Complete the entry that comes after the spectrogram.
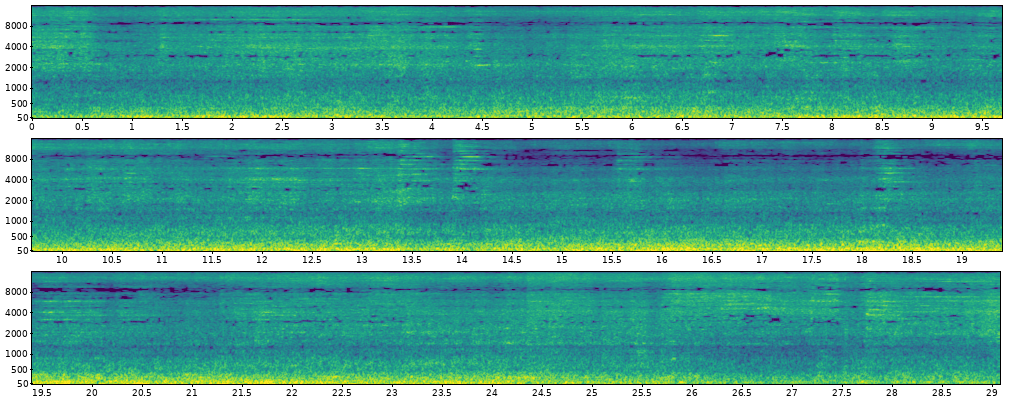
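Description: Union Pacific double-stack intermodal freight train rolling steadily past: a continuous low rumble of steel wheels on rail with high-pitched wheel squeal over it.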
